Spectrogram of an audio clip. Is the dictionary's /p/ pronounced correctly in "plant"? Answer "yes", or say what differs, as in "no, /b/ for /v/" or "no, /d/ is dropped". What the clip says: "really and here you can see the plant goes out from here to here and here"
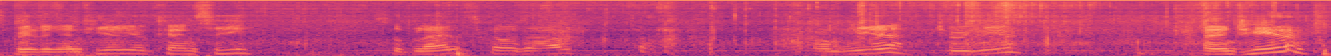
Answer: no, /b/ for /p/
